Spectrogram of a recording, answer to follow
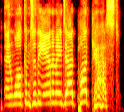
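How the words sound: It is said as a Tanjiro Kamado impression.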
